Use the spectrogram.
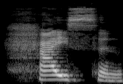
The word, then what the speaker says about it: heißen: Toda vez que você vê o EI, você vai pronunciar AI. Então, sempre, não existem exceções, sempre. Então, você vê o EI, você vai falar ai. Então, temos aí o verbo heißen, que é o verbo chamar-se. E a gente tem AI, heißen.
